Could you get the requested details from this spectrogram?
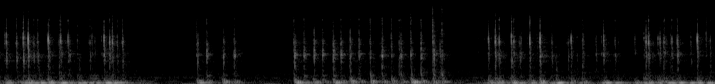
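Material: Plastic.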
